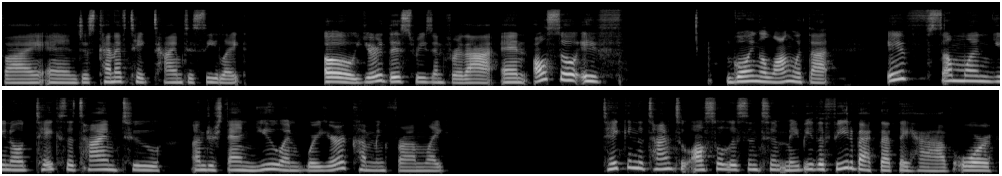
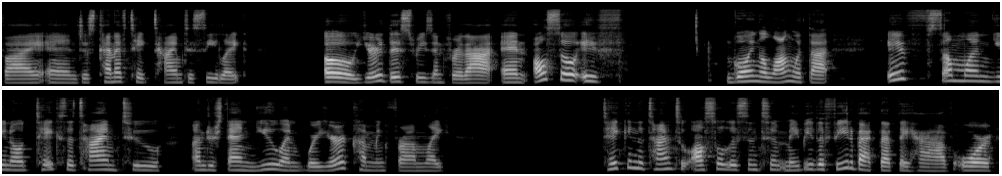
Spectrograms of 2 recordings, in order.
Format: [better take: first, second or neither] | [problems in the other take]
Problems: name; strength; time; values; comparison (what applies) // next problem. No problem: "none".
first | thin; very; fading below 600 Hz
